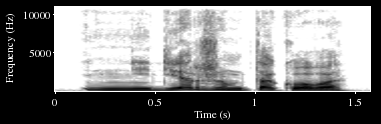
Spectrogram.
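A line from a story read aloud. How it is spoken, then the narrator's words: Timid reply. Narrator (Russian): робко отозвался продавец, снизу вверх, глядя на внушительного покупателя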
